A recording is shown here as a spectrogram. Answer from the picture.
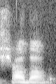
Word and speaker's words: Shadab: used sh lot name my name is shadab s h a d a b shadab is how you pronounce it yeah okay do okay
